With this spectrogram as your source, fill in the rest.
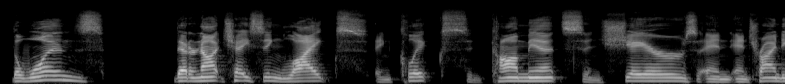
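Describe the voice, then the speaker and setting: A man with a Mississippi accent and a fairly high pitch, speaking at a very slow pace on a very clean recording with a silent background. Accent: Southern US (Mississippi). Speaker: podcast host. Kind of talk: political commentary monologue. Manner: animated.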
